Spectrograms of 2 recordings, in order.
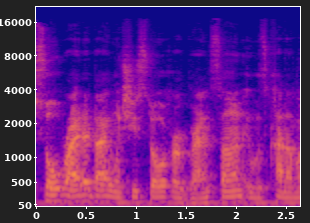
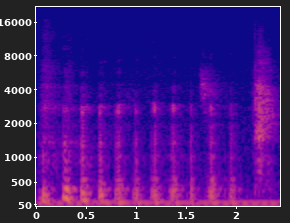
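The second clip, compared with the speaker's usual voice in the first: slow, quiet villain laugh; evil chuckle; 2 semitones lower, 11 dB quieter than usual. Retold or imitated. Playing the evil mother after her warning, sinister chuckle.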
